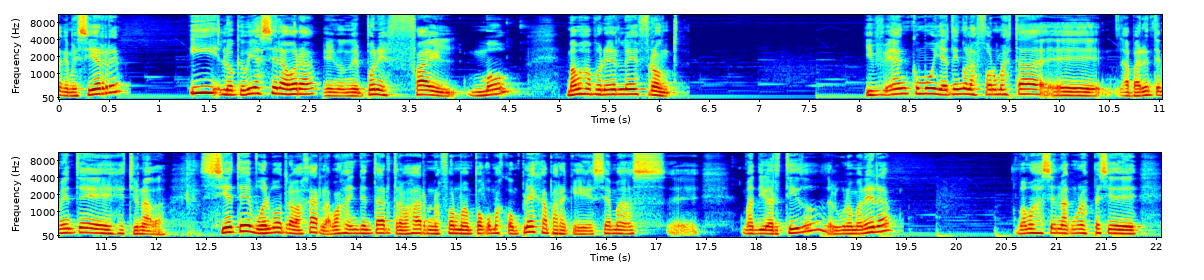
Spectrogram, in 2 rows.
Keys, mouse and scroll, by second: 1.3-2.6 scroll up 12, 2.6-3.5 scroll up 1, 3.5 click, 6.3-6.6 scroll down 2, 6.6 middle click, 12.3 KP_7, 14.2 right click, 15.2 g, 17.7 right click, 17.9 g, 22.0 right click.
